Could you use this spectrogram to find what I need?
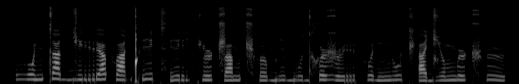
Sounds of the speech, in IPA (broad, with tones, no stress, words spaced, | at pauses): vo˨˩˦nʲta˥˩d ɟi˩˧˩rʲa˧˥˧fa˨˩˦ǃʼi˦˥ t͡sʼi˩˧˩r cʉ˩˧˩ʈ͡ʂa˩˧˩mʈ͡ʂʰɵ˩˧˩ bi˧˩bu˩˧˩dxɵ˦˥ʐʉ˩˧˩r fɵ˥˩dɲu˧˥˧ t͡ʃʼa˧˩d͡ʑɵ˦˥ mʉ˦˥ ʈ͡ʂʰʉ˥˩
